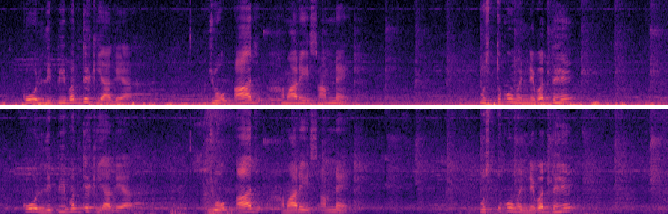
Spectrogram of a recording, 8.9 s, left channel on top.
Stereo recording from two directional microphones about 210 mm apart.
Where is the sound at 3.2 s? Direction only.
40° left (ahead or behind).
